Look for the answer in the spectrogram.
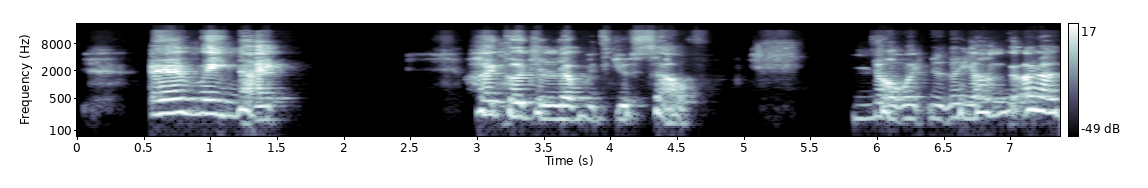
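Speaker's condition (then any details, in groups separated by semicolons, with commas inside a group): Cerebral palsy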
